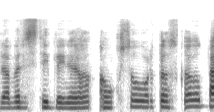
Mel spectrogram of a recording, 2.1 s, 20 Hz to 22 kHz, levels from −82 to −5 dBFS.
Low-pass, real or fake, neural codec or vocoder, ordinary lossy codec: 10.8 kHz; fake; codec, 24 kHz, 1.5 kbps, HILCodec; AAC, 48 kbps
